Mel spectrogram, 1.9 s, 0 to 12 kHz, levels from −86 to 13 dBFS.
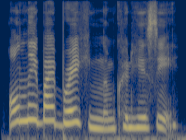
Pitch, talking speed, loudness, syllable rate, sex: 265 Hz, 225 wpm, -17 LUFS, 5.4 syllables/s, female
